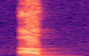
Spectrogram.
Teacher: الآن أطبق، عندنا نقول أض أض، تسمع أض أض، ض ضو ضي، فتجد أن الصوت قوي لأنه من الحروف المطبقة وكذلك من الحروف المفخمة المستعلية. طيب، سبب الاستطالة قلنا هو جريان صوت الضاد في حيز ضيق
